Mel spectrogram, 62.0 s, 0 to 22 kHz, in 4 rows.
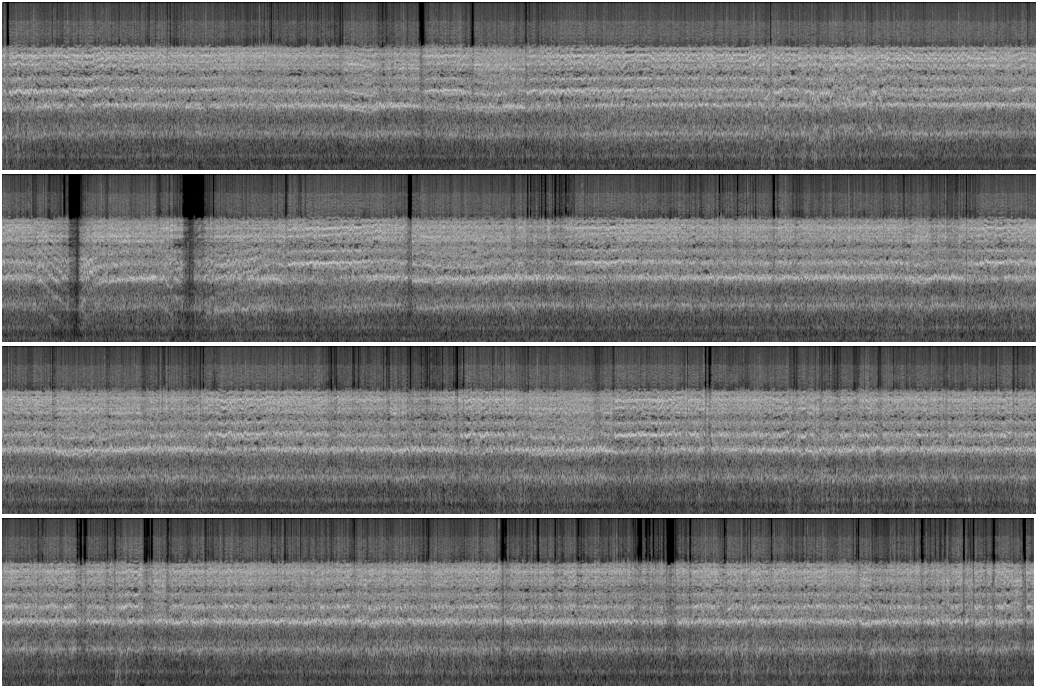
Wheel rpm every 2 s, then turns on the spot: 220, 230, 230, 220, 210, 210, 220, 220, 150, 160, 220, 220, 220, 230, 230, 220, 220, 220, 230, 220, 220, 230, 230, 230, 230, 230, 230, 230, 230, 230, 230.
none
